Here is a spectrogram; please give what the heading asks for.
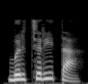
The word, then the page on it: bercerita: Indonesian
